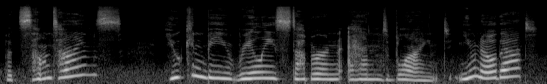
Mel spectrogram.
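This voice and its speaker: A woman acting in an audio drama as a caring, frank friend, gentle but direct in manner. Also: high-pitched, lively intonation, slow pace. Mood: frustrated.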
